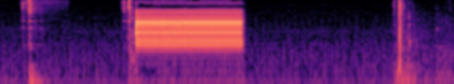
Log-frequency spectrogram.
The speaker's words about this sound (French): Ah, bah ouais, j'ai mis le buzzer, ah mais, bah non, mais j'ai- appuyé mal- malencontreusement.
